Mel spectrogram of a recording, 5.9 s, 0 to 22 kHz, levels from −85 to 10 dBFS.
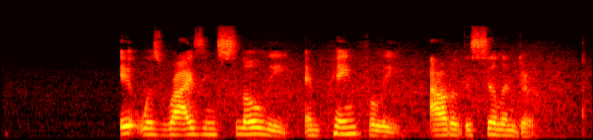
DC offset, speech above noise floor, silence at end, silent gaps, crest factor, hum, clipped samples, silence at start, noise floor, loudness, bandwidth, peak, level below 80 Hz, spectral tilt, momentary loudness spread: under 0.1%; 46 dB; 0.5 s; none; 18 dB; none; under 0.1%; 1.2 s; -67 dBFS; -21 LUFS; 10.5 kHz; -4 dBFS; -66 dBFS; -4 dB/octave; 10 LU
